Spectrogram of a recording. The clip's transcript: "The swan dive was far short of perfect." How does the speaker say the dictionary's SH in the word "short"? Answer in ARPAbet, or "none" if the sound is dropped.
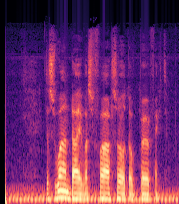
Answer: S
